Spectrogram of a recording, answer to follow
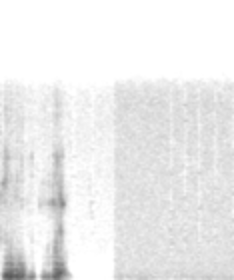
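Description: Two short, muffled thumps in quick succession right at the start, from a hand bumping a laptop close to its built-in microphone; the sound then cuts out completely for a moment before the faint background hiss returns.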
